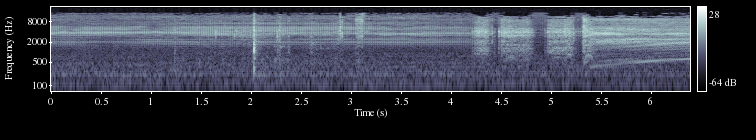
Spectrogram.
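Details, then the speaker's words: E-flite T-28B Trojan rudder servo after repair with wrong-size replacement gears, powered up: brief rough buzzing bursts then a rising strained whir; servo gears not meshing properly. "Do you hear that, guys? Didn't mesh properly. So I'm going to go ahead and unplug it so it doesn't destroy the servo."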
